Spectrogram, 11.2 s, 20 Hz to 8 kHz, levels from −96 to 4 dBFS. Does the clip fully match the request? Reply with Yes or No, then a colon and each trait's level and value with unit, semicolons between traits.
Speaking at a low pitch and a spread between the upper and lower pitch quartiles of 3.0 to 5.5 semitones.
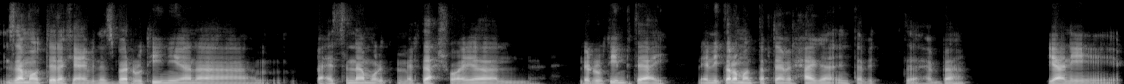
No: very low, 90 Hz; narrow, 2.4 semitones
